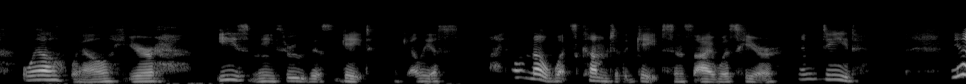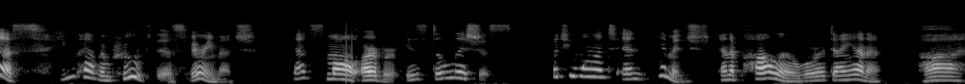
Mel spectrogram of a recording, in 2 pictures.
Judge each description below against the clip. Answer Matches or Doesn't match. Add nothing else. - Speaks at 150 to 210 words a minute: Doesn't match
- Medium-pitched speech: Doesn't match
